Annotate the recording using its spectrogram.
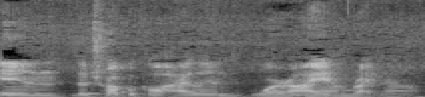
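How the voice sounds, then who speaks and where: A man with a slight Danish accent, audible room echo around him. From Denmark. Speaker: health content creator. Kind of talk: livestream tutorial. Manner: casual, halting.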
